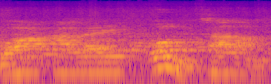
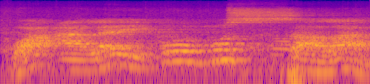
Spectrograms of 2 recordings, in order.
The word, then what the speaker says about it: waalaikumussalam: Nah itu kalau dibaca ya waalaikum assalamu, maka bacanya waalaikumussalam, bukan waalaikum salam, ya.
